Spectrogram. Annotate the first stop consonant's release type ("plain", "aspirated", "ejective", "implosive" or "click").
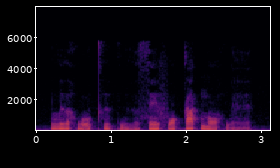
aspirated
